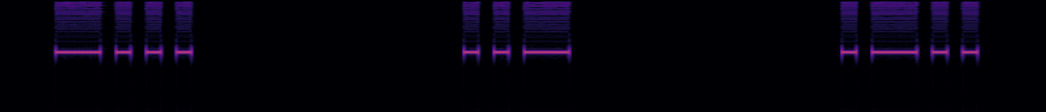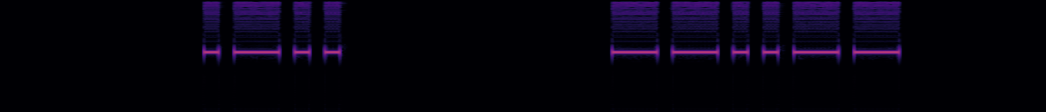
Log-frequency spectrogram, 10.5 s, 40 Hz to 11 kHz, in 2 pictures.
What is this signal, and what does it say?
Morse code, heard as a keyed tone, about 16 wpm, spaced as for 5 wpm, 800 Hz. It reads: BULL,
